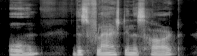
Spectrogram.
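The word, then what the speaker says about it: ॐ: and this sound is Om. It is made of three parts, A, U, Im, Om.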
